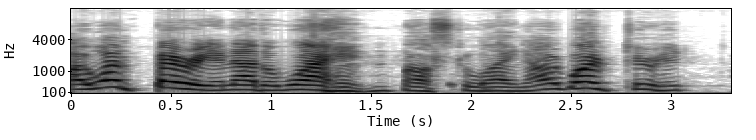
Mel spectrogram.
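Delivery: restrained emotion. Describing how he plays it in the Batman era: imitating held-back emotion. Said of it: "He gets very emotional, but the emotions have to keep down".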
